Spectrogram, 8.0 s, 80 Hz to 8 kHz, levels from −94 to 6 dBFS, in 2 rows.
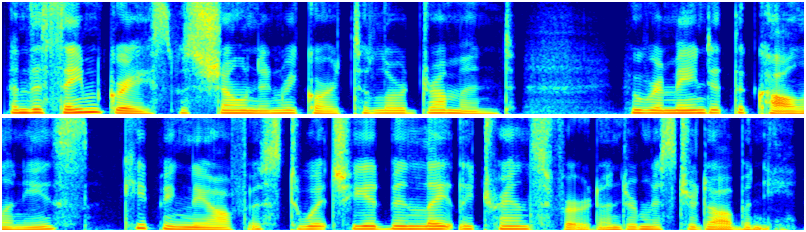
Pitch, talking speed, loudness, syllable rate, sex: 175 Hz, 215 wpm, -20 LUFS, 6.4 syllables/s, female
